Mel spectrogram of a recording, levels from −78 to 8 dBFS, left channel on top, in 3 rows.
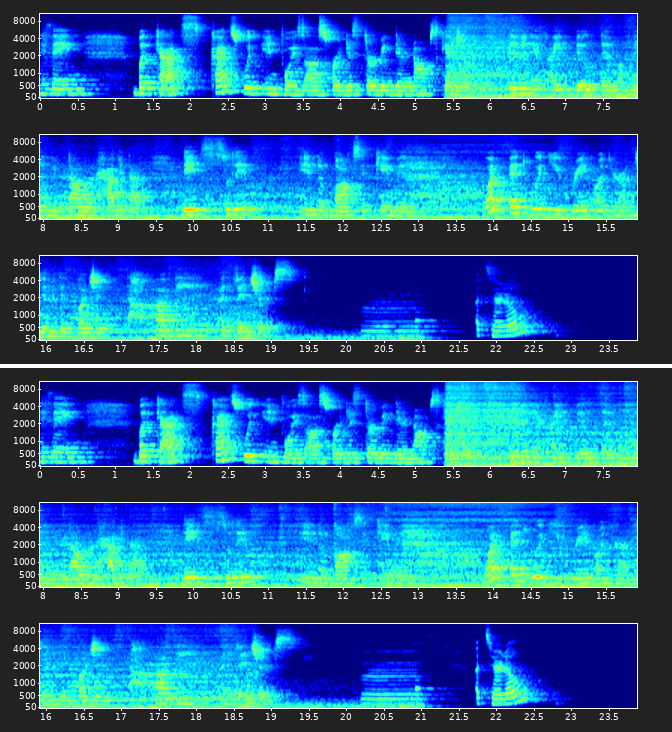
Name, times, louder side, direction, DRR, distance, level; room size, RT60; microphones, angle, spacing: voice 1, 0.0-10.7 11.4-13.4 13.8-16.8 17.1-19.3, left 1 dB, 60° left, 0 dB, 3.1 m, -29 dB
sound 1, 5.4-18.8, right 2 dB, 60° right, 3.0 m, -32 dB
sound 2, 9.3-21.0, right 3 dB, 35° right, 0.5 m, -39 dB
voice 2, 20.2-21.0 21.7-22.4, right 4 dB, 85° right, 7 dB, 1.1 m, -35 dB
11.5 x 4.8 x 8.0 m, 0.92 s
head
